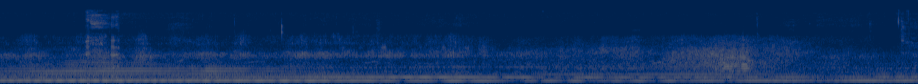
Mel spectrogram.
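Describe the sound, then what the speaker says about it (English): Propeller-driven aerobatic display aircraft drone steadily overhead in a continuous, fairly loud engine hum with slight swells in pitch and volume, heard from a DVD recording of an air show. "Now watch the middle two aircraft as they fly upwards, and then together fly backwards through their own smoke."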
